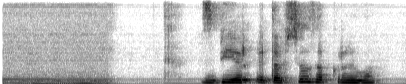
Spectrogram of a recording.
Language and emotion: Russian, neutral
